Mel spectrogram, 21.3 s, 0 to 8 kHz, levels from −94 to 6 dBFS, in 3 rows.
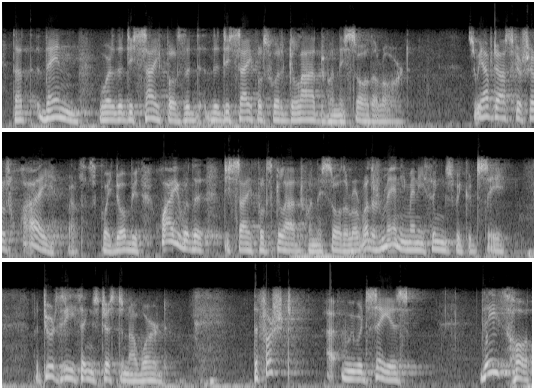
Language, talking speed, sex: English, 170 wpm, male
